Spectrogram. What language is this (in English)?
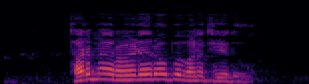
Sindhi Bhil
